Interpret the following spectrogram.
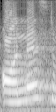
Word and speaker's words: honest: An honest man, you can see that I am pronunciating it as honest, even if it is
